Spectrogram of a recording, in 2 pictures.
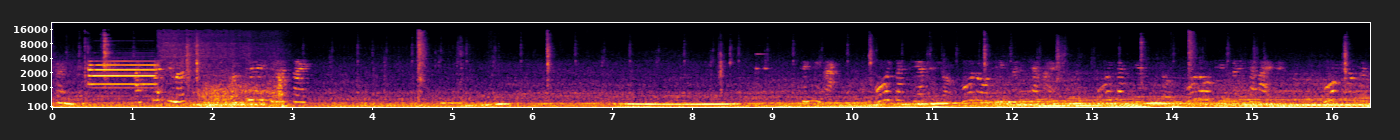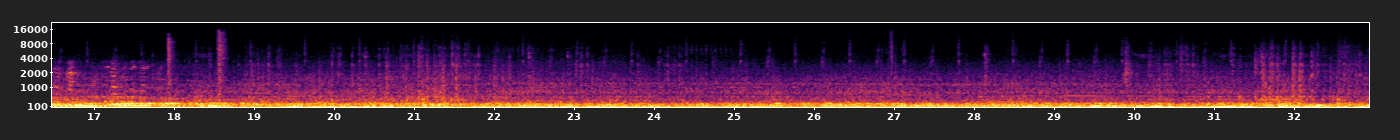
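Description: Diesel city bus engine running, heard from inside the cabin as the bus pulls away and drives on, its low hum growing stronger a few seconds in. A short chime sounds near the start.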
